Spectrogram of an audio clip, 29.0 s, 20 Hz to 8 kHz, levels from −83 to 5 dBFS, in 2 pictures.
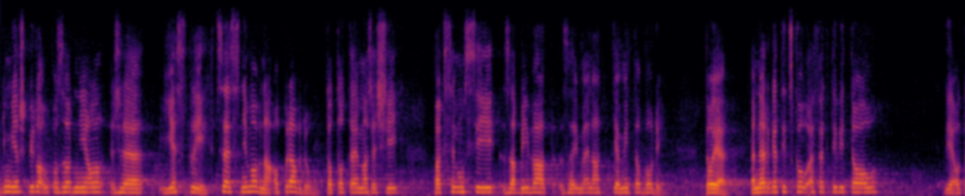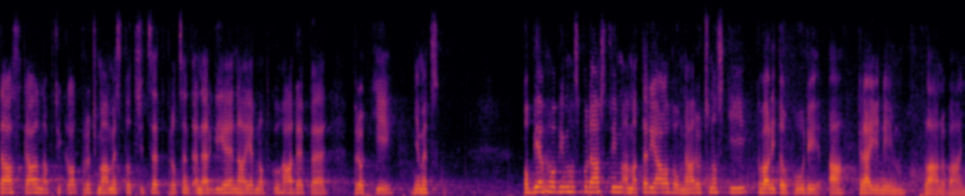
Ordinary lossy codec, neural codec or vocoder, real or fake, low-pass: Opus, 16 kbps; none; real; 7.2 kHz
